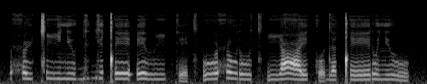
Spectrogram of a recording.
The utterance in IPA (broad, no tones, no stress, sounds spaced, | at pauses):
ħ y ǀ iː lʲ u ɡʲ u ɡʲ ɜ ǃ eː ʔ e v iː k ḛ t͡sʼ uː ħ uː ɾ uː t͡sʼ iː ʕ e k o̰ d ɜ ǃ eː ɾ u lʲ u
